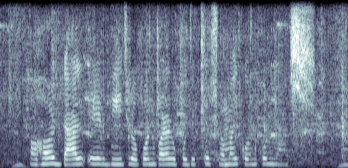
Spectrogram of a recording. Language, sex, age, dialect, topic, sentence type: Bengali, female, 18-24, Northern/Varendri, agriculture, question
